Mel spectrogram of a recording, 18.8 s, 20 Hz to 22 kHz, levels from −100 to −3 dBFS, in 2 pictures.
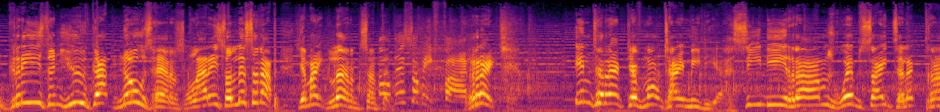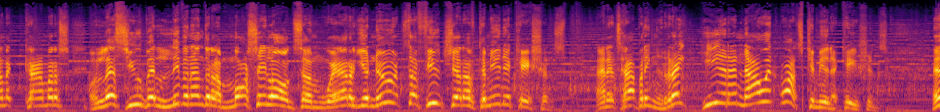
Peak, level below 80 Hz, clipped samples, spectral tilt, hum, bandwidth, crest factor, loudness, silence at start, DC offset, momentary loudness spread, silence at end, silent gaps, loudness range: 0 dBFS; -52 dBFS; under 0.1%; -2 dB/octave; none; over 20 kHz; 18 dB; -16 LUFS; 0 s; under 0.1%; 10 LU; 0 s; none; 4 LU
